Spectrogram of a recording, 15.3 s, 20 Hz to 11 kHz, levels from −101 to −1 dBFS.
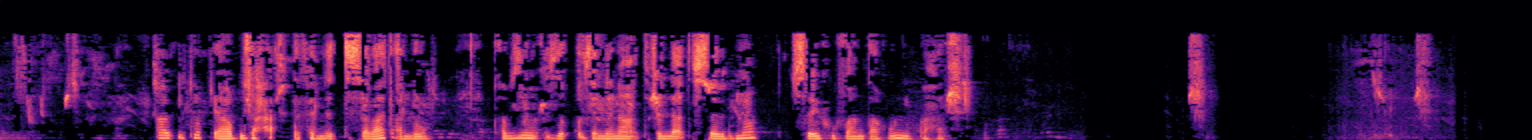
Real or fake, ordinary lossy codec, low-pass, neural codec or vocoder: real; MP3, 32 kbps; 9.9 kHz; none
